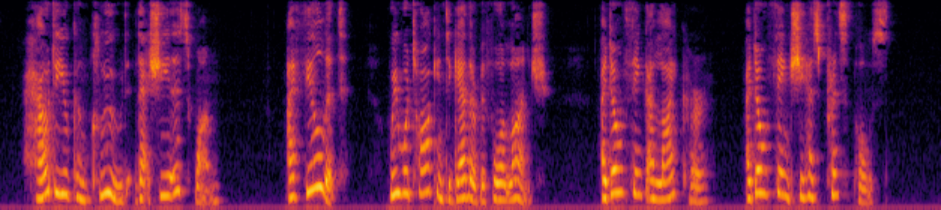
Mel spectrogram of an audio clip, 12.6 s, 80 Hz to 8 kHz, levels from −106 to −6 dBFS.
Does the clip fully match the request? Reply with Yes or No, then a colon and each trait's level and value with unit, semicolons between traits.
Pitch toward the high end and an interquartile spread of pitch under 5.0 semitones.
No: very high, 265 Hz; average, 5.3 semitones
